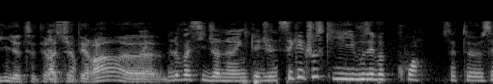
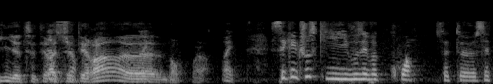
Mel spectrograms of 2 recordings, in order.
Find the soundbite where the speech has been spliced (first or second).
first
